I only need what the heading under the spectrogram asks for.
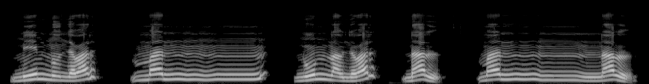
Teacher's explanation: এখানে ওয়াজিব গুন্না, গুন্নাগুলি গুনগুন করে হবে।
